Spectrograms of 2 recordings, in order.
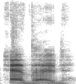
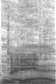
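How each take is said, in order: First: The stress is on the first syllable. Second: The stress is on the second syllable. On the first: The speaker calls it right. "you always put the accent on the first syllable, not the second" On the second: The speaker calls it wrong. "When people say abade"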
